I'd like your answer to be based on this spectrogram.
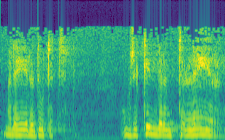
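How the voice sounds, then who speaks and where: A man preaching a sermon in a solemn cadence, his voice swelling loud and high for quoted psalms and sinking low and soft in between. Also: little pitch movement, normal speed. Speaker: pastor. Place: church. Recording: dull sound with long church reverb.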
